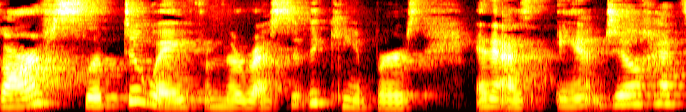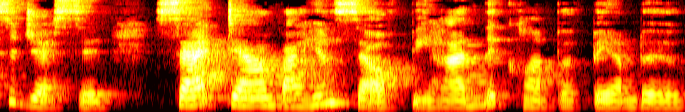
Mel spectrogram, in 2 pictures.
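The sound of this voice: An unforced reading voice carries the text.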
